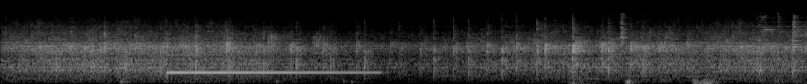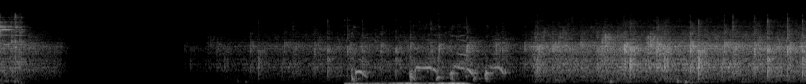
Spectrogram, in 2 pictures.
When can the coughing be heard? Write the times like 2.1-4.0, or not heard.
5.7-6.3, 11.6-13.2.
